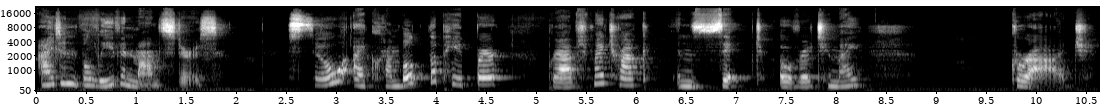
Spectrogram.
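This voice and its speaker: A woman reading a picture book aloud in an expressive, halting way with emphatic phrasing. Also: high voice. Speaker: read-aloud host.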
